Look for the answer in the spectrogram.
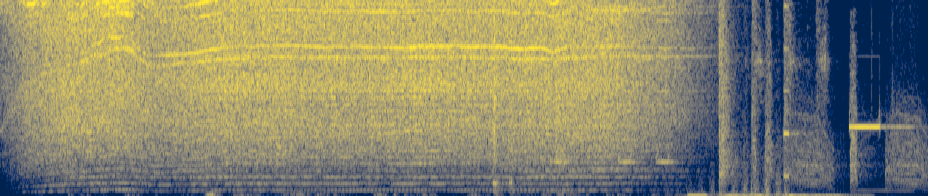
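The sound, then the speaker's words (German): Buzzing quadcopter drone propellers whine steadily with a high, harmonic tone that rises slightly, loud, ending with a burst of clattering, thumping noise near the end. “Heute in CT Uplink drei richtig interessante Themen: Drohnen, Drohnen und”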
